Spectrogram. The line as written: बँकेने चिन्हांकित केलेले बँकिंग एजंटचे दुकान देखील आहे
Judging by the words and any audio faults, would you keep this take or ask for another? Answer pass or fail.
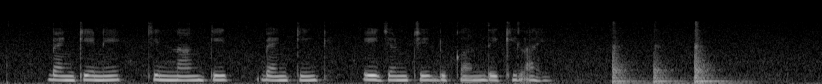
fail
